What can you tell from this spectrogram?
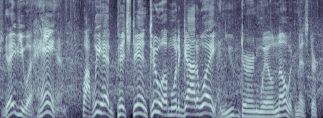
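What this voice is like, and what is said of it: Texas accent. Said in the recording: “Is that a Texas accent I hear? ... Texas born, bred, and forever.”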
